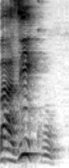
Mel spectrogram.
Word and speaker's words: básico: Você não diz básico ou básico, você diz básico. E você percebe que então a antepenúltima por que eu estou repetindo tanto assim, gente? Porque à medida que eu repito várias vezes e que você exercita isso na sua mente várias vezes, você acaba gravando. Então eu digo básico, é uma proparoxítona e você não pode esquecer disso.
